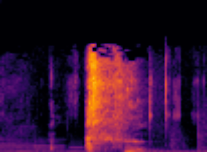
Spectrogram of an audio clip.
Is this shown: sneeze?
yes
